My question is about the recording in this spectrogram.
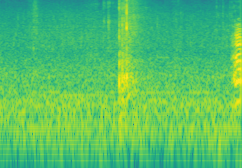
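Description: Quiet outdoor background of a silent crowd, broken by one short, sharp sound a little over a second in.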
